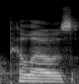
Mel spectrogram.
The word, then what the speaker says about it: pillow: So clear vowel on the end, but shorter because it still has first syllable stress. So when you're doing pillar, pillar, make sure that you just are able to put the on even though it's unstressed.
